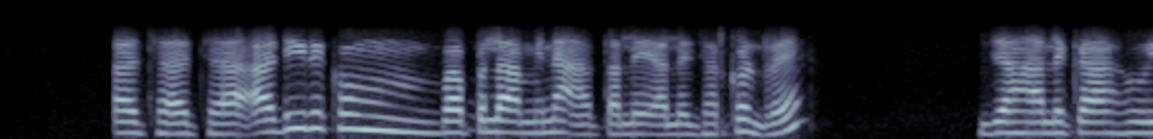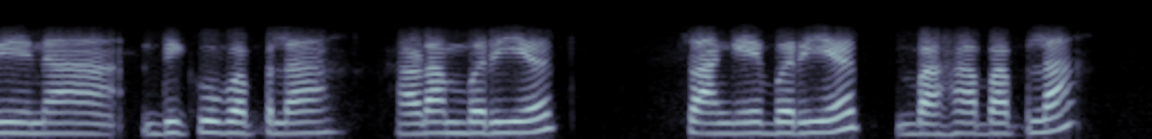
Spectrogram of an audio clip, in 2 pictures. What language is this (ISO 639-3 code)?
sat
